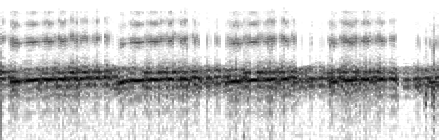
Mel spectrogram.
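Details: Roth's tree frogs calling at night in Koah after rain, one of two riding the breeze on a tarp among many frogs; a dense, steady, high ringing chorus pulses in roughly one-second swells without pause.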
